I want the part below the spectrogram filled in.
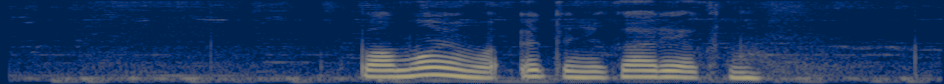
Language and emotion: Russian, neutral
